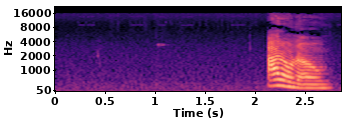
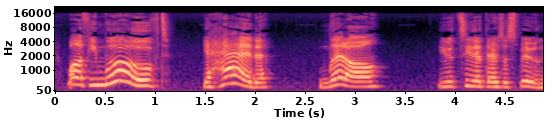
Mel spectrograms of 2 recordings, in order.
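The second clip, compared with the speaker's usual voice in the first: exasperated retort; 4 semitones higher, 4 dB louder than usual. Retold or imitated. Waitress venting at a rude customer, heated and higher. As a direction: let your annoyance boil over.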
